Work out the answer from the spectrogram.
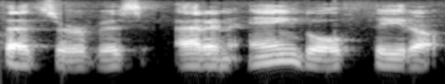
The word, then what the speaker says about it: theta: surface at an angle theta R where theta I is equal to theta R for those of you maybe can't hear exactly the the way you pronounced this symbol is Theta and it's spelled at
